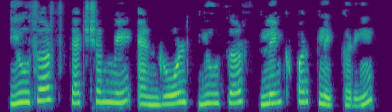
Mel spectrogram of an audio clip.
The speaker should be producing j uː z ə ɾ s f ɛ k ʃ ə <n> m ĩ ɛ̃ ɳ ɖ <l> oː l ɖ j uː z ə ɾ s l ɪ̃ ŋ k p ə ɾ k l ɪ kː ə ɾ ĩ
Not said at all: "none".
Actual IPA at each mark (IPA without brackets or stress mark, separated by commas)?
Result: n, ɾ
